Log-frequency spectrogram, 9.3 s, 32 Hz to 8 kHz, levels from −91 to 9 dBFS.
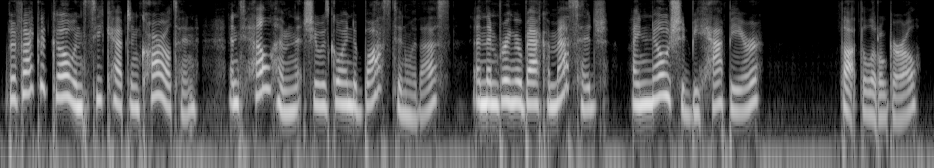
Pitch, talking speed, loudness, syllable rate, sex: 260 Hz, 230 wpm, -17 LUFS, 5.8 syllables/s, female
